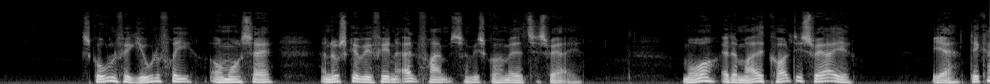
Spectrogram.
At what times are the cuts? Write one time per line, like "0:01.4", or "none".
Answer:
0:07.2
